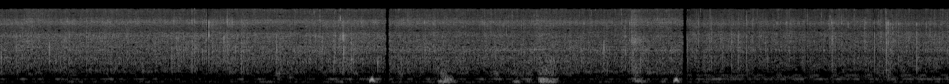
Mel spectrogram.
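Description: Chopped capsicum, onion and tomato sizzling as they sauté in butter in a nonstick frying pan. A silicone spatula stirs them, with a few soft strokes against the pan in the middle.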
